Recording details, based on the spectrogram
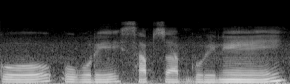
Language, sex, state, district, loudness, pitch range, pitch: Chakma, male, Tripura, Dhalai, -14 LUFS, 110-115 Hz, 110 Hz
